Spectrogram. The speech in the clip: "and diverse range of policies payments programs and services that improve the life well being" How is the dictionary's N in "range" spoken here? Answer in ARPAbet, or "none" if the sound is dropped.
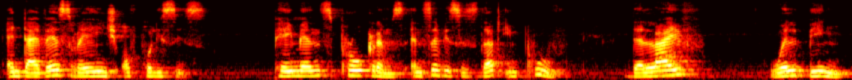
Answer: N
